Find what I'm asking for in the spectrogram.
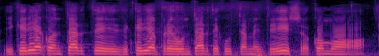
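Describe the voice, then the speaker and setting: A woman's voice: on the low side, fairly even intonation, normal speed, a little mellow, smooth. A woman with a Buenos Aires accent interviewing conversationally, eager and often chiming in with agreement. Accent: Buenos Aires Spanish.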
